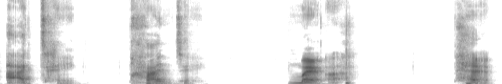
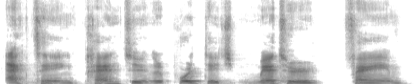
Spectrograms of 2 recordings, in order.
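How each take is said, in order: First: British accent word list with broad A. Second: American accent word list with front A. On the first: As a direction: read the words one by one in a British accent. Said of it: "that is British accent". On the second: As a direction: read the words briskly in an American accent. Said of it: "in American accent". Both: Shown as a demonstration.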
